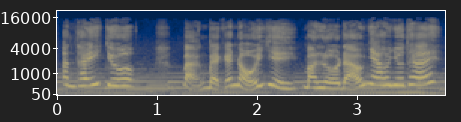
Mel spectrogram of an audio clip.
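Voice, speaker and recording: Very high-voiced wife, plaintive, scolding, tearful, animated drama, music behind. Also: female voice, fairly quick. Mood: tearful reproach. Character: distressed adult wife, tearful and reproachful. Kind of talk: cartoon voice acting.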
